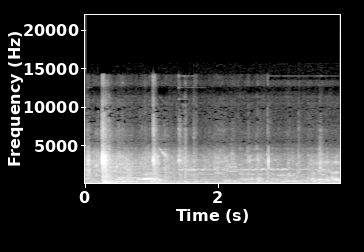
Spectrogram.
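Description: Pigeons cooing on a rooftop in Sheikhupura, kept as fancy pigeons, with a soft cooing and a few sharp chirps over a faint outdoor hum, fairly quiet throughout and with no talk.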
